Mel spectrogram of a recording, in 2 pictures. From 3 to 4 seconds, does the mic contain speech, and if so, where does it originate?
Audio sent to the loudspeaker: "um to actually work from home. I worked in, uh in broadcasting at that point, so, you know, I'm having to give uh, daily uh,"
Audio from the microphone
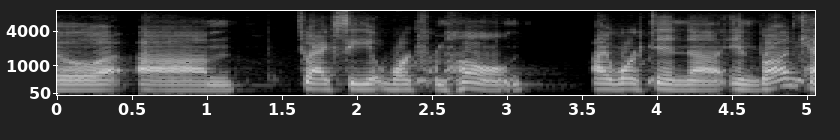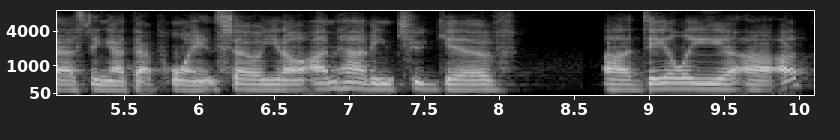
echo only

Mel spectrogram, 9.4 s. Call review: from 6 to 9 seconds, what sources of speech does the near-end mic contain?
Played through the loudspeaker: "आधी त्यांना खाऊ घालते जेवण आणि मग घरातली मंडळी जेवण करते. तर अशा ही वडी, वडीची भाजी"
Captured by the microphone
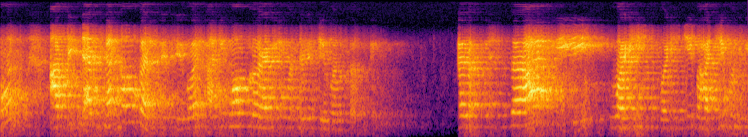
echo only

